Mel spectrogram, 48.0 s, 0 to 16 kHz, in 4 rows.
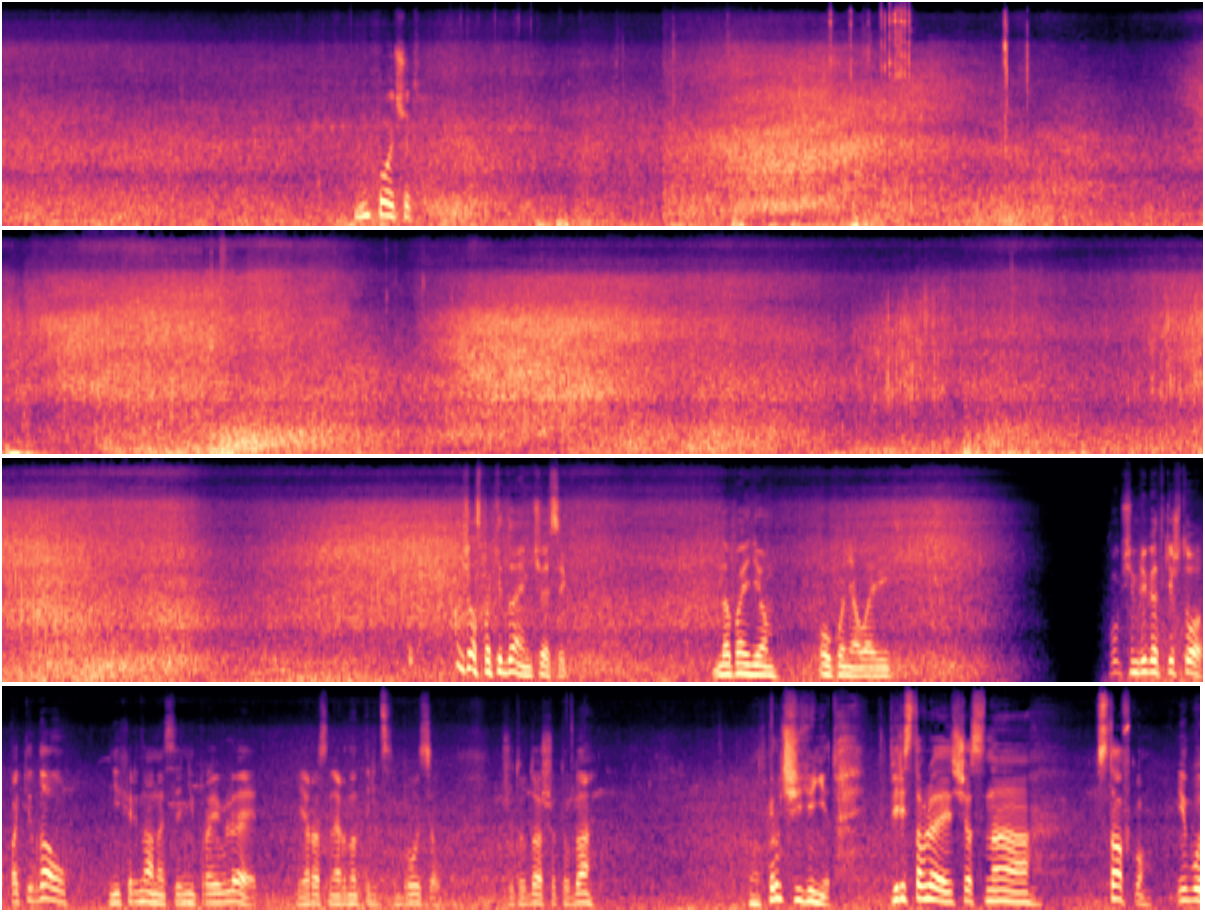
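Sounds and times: wind buffeting microphone: 0:00.0 - 0:31.2
sea waves breaking on shore: 0:00.0 - 0:34.3.

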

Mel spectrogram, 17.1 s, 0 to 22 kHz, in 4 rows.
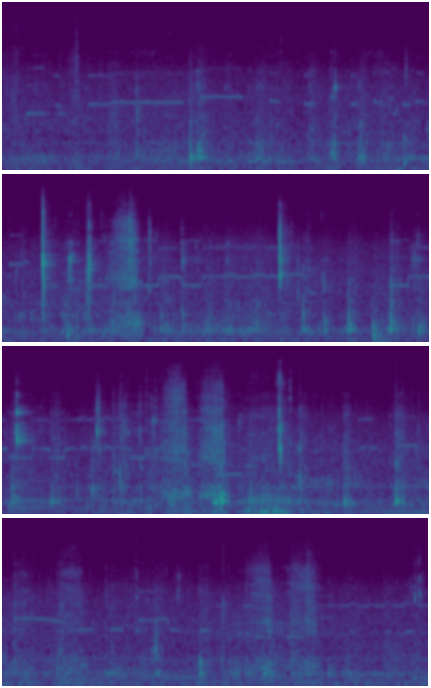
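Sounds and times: wet chewing and mouth smacks: 0:04.6 - 0:06.2, 0:07.0 - 0:10.2, 0:11.2 - 0:12.7.

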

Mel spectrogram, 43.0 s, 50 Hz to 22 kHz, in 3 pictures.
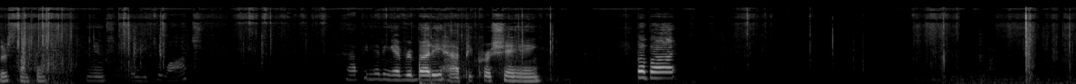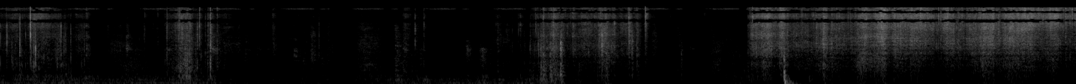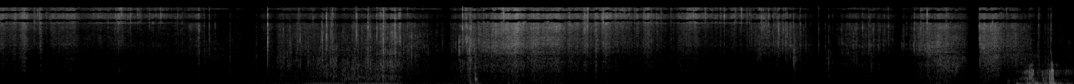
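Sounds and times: plastic bags crinkling: 0:00.0 - 0:07.4, 0:13.4 - 0:15.7, 0:16.4 - 0:17.5, 0:21.2 - 0:23.1, 0:24.3 - 0:43.0.

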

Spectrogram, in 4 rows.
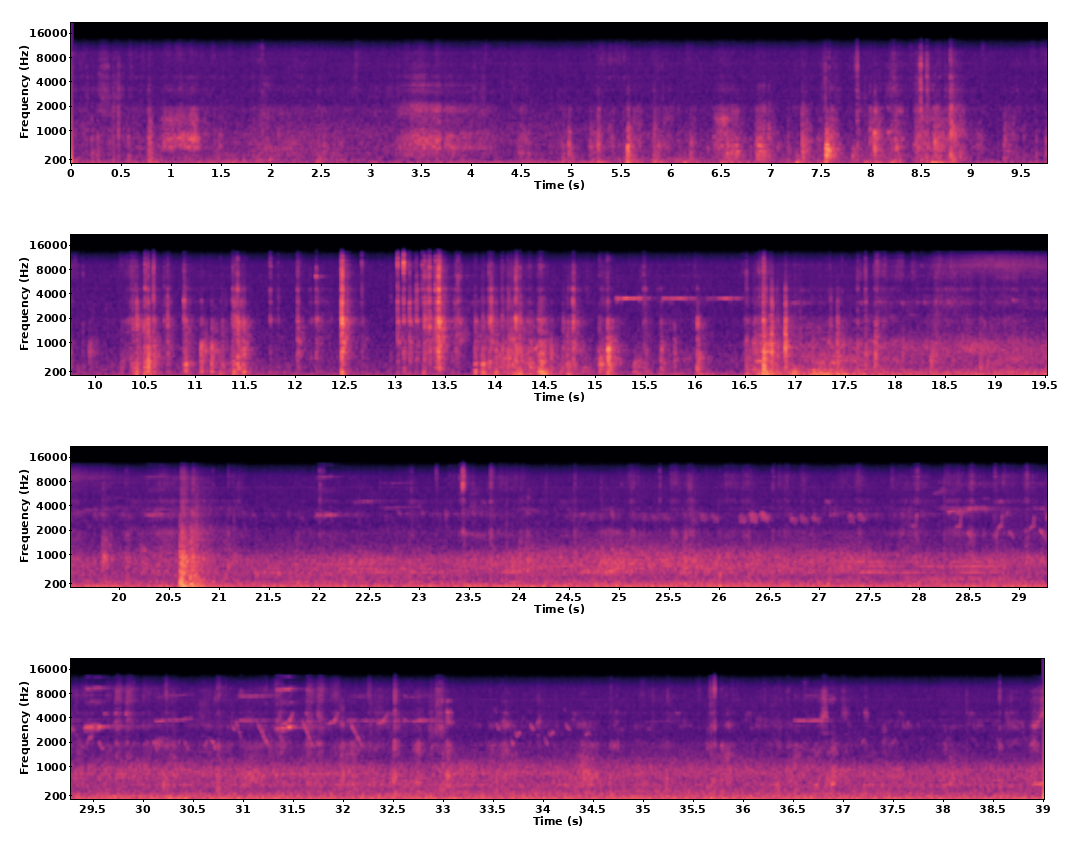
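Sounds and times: rushing noise: 0:17.0 - 0:29.1.

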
